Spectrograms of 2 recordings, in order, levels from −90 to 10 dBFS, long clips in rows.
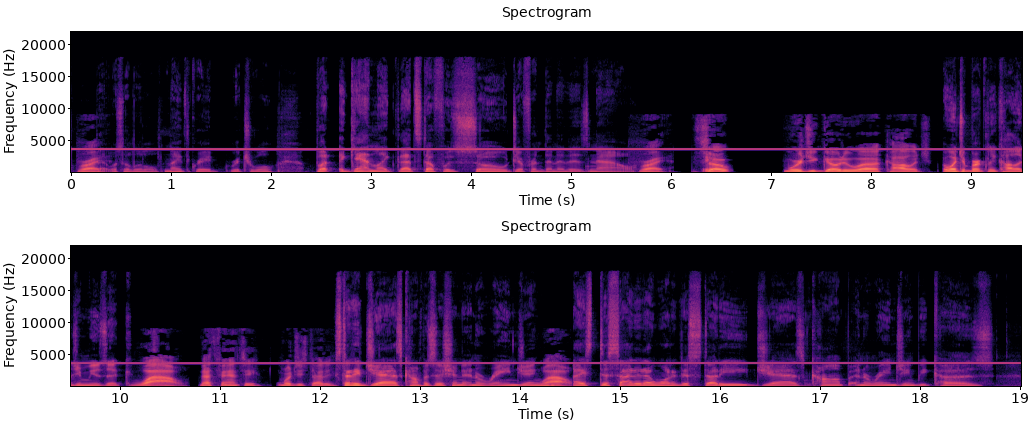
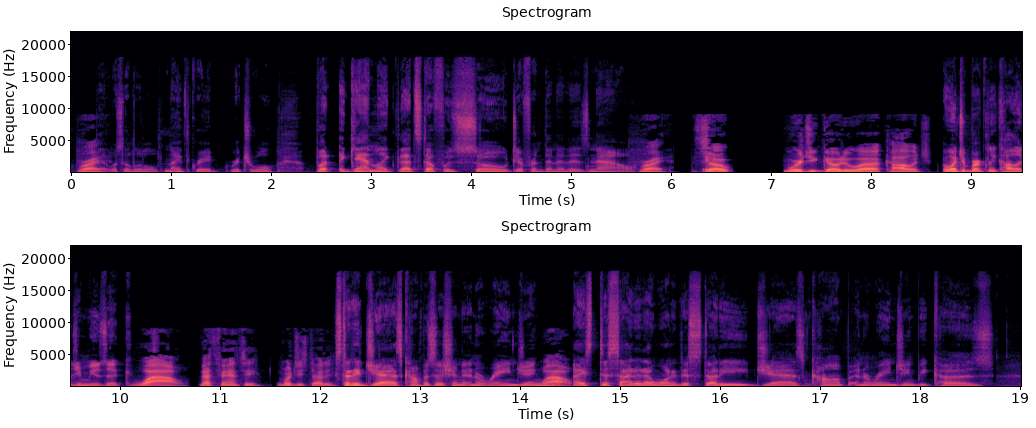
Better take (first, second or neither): second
